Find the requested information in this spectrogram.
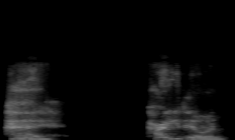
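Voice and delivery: slow it down, halting and underpowered; mock unenthusiastic greeting. Mary Kay answering the phone before getting pumped up, lacklustre. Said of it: "Okay, bad".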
